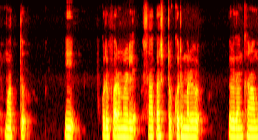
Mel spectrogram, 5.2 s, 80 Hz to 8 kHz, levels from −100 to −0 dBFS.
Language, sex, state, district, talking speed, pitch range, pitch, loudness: Kannada, male, Karnataka, Koppal, 115 wpm, 135-140 Hz, 135 Hz, -20 LUFS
